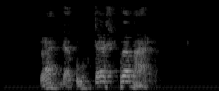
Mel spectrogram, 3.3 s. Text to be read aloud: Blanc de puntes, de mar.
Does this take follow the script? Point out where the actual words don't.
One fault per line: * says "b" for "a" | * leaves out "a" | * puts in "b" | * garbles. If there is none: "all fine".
all fine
